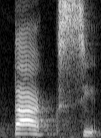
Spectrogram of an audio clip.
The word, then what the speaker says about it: táxi: Na palavra táxi, o X ele já tem um som ali que é pronunciado com uma quebra.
